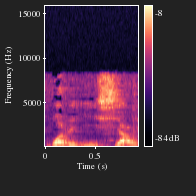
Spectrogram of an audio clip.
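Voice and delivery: plain reading voice

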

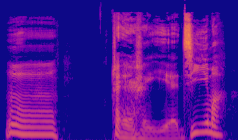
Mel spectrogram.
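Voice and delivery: puzzled, blurting out a question; puzzled surprise. A narrator's reading. Chief inspects an unfamiliar bird, puzzled surprise. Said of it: "惊讶地看着祈寿院老板怀里的孔雀".

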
